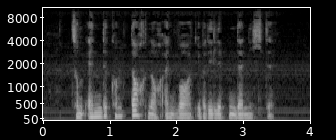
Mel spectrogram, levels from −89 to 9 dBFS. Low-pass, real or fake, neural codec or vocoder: 9.9 kHz; real; none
